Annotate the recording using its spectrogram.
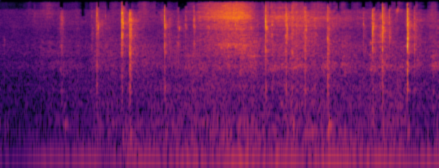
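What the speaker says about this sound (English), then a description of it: "Sorry, typing too fast." Fast typing on a computer keyboard, close and steady, with rapid irregular key clicks over a constant low hum of room or fan noise.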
